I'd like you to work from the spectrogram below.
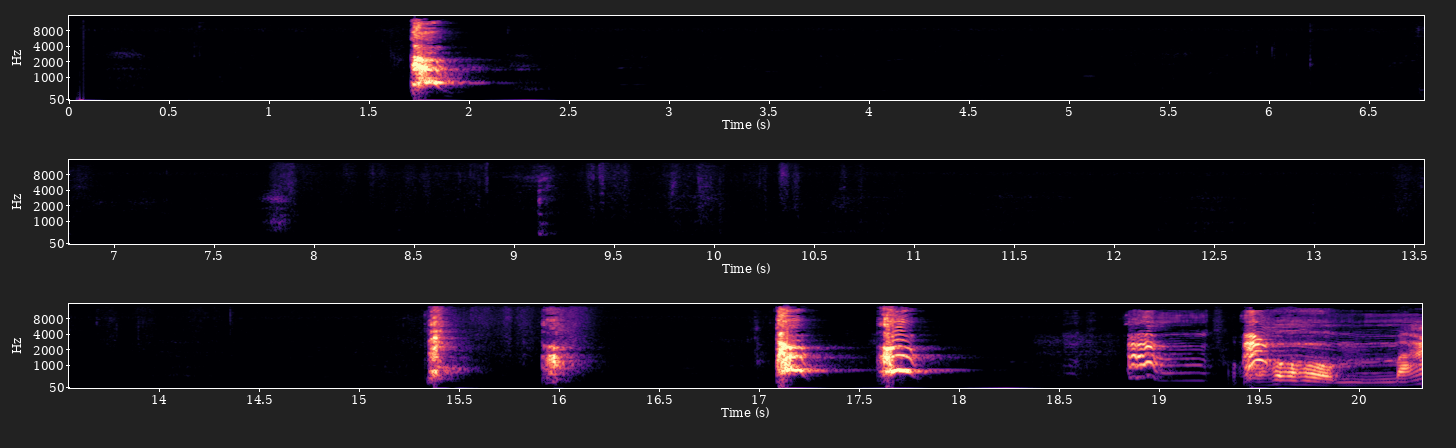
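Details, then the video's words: Pet dog Sherlock, sassy and barking at his owner from the bed, wanting to get down: one sharp bark early, then a long quiet stretch before a rapid cluster of short barks and a whining, wavering call at the end. "Sherlock barking at me on the bed"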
